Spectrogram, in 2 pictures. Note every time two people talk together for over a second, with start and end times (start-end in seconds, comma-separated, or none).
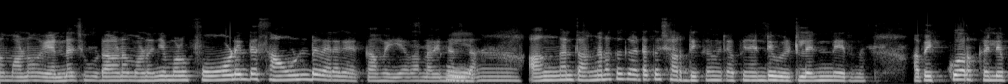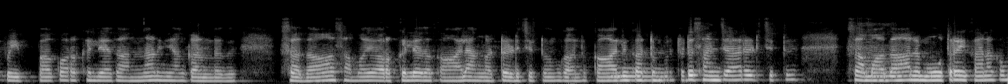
none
